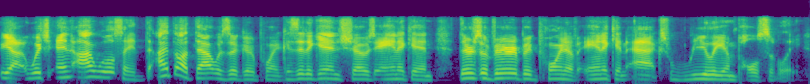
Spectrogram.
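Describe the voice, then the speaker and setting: A man's voice: on the high side, brisk, hardly any pauses, sharp tone, dry recording. A man co-hosting a podcast, discussing books in a colloquial, opinionated way. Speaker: podcast co-host.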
